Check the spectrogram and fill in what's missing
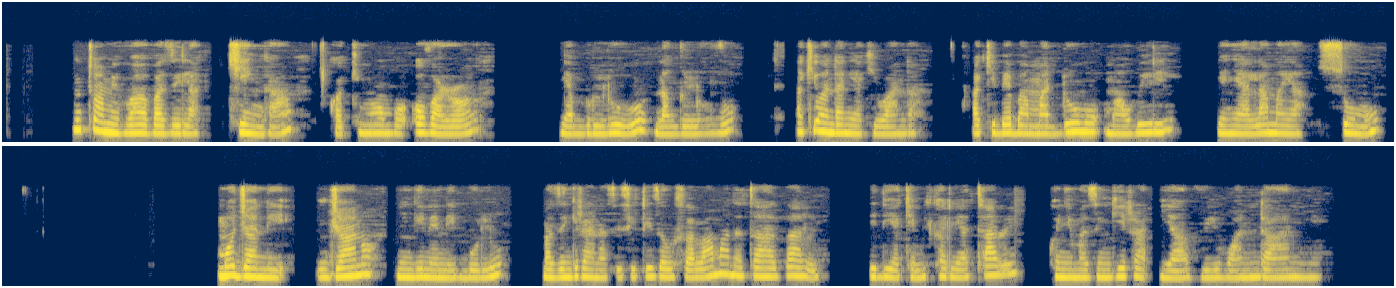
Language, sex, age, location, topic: Swahili, female, 18-24, Kisii, health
